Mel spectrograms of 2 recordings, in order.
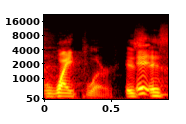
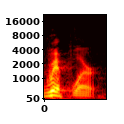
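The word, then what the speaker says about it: Wypler: myself it looks like it looks like wipler oh it does but it's pronounced rippler I just wanted to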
